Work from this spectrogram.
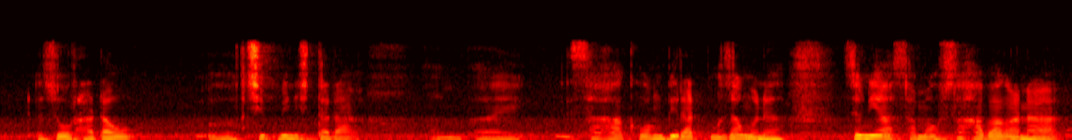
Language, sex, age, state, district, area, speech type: Bodo, female, 30-45, Assam, Kokrajhar, rural, spontaneous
